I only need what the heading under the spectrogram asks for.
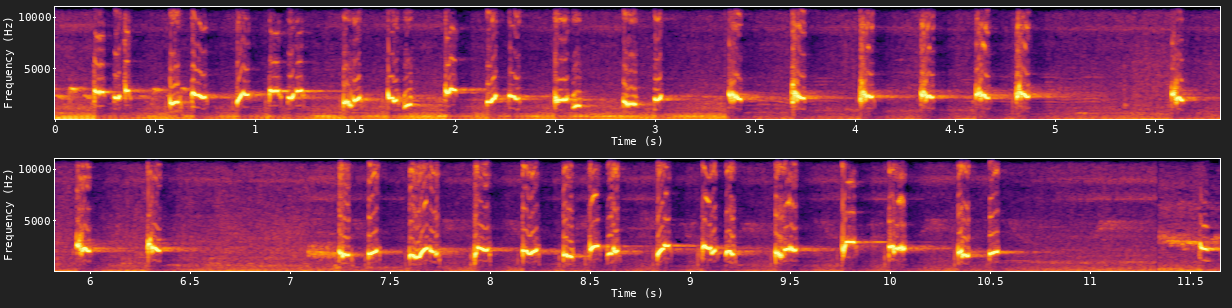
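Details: Long run of yellow-vented bulbul song in a fast, varied chattering style, played to stir other bulbuls into singing: sharp whistled notes delivered in quick bursts with short gaps, over a faint low hum early on.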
